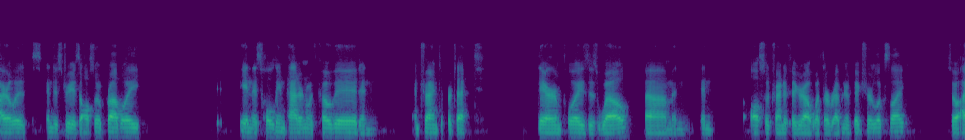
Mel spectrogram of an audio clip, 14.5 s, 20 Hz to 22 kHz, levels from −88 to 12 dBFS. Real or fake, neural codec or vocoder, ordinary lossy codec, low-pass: real; none; Opus, 16 kbps; 7.2 kHz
